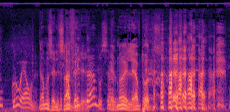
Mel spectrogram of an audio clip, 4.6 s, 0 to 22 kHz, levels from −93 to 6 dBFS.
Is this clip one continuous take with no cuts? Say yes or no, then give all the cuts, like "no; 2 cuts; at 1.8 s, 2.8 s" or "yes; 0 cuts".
no; 2 cuts; at 2.3 s, 2.8 s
